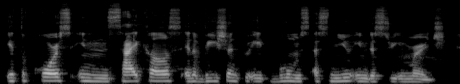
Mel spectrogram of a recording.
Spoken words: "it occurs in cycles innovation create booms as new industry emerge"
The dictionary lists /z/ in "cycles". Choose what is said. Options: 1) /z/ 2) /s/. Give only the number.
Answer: 2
